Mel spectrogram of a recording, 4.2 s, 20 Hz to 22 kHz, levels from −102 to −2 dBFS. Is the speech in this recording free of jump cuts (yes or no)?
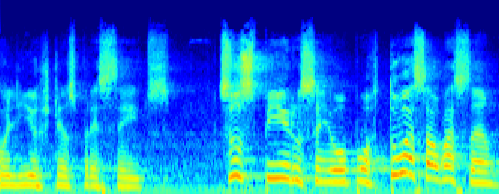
yes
